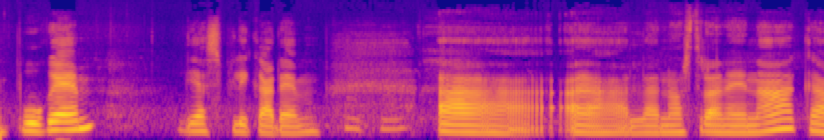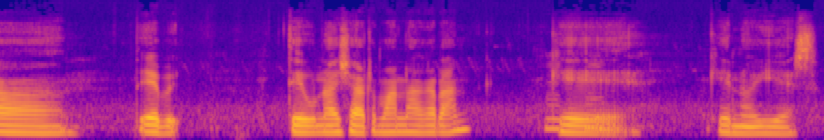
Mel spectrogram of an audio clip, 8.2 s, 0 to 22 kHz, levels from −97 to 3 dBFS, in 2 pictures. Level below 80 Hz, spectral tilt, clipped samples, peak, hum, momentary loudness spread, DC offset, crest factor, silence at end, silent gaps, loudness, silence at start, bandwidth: -72 dBFS; -5 dB/octave; under 0.1%; 0 dBFS; none; 15 LU; under 0.1%; 20 dB; 0.05 s; none; -20 LUFS; 0 s; 17.5 kHz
